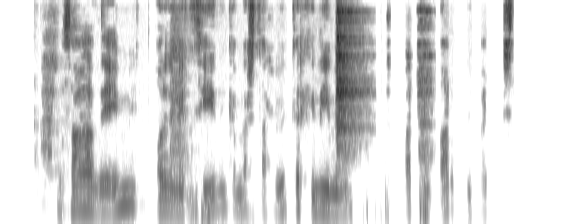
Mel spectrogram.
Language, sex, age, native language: Icelandic, male, 40-49, Icelandic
